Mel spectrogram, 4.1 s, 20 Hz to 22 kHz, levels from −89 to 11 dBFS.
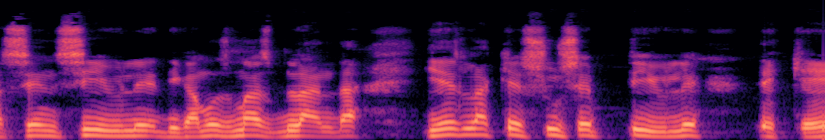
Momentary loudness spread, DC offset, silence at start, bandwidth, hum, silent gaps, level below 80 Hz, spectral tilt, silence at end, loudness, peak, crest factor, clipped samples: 7 LU; under 0.1%; 0 s; 12 kHz; none; none; -58 dBFS; -5 dB/octave; 0 s; -14 LUFS; 0 dBFS; 12 dB; under 0.1%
